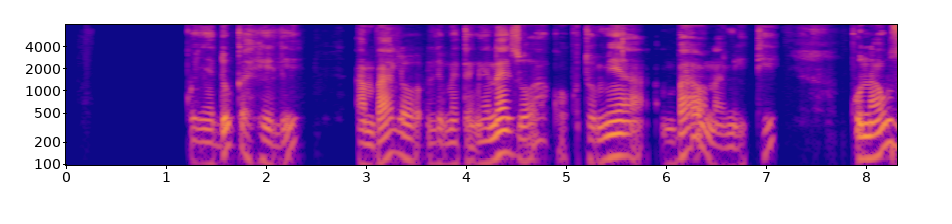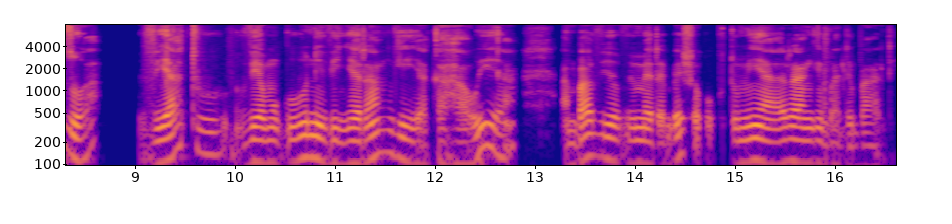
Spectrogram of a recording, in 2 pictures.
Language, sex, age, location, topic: Swahili, male, 25-35, Kisumu, finance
